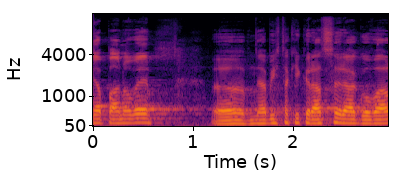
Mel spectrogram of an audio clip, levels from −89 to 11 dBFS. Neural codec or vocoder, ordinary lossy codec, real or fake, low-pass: none; AAC, 64 kbps; real; 14.4 kHz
